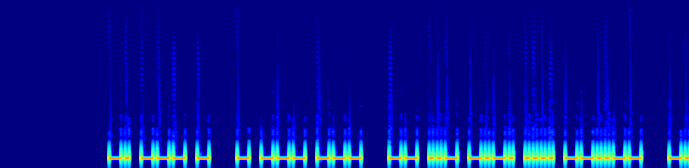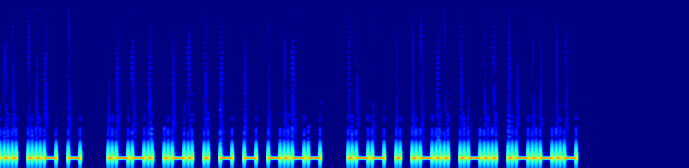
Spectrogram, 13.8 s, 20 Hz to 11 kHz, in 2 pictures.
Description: Morse code, heard as a keyed tone, about 30 wpm, 700 Hz. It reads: NOT TOO MUCH, BUT PRETTY WELL.
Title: Sentences from Top 1000 Words 30wpm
